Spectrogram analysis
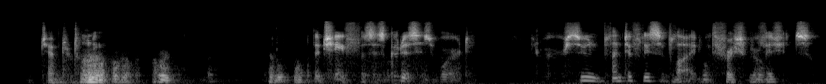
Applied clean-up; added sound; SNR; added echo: neural mask model DeepFilterNet 3.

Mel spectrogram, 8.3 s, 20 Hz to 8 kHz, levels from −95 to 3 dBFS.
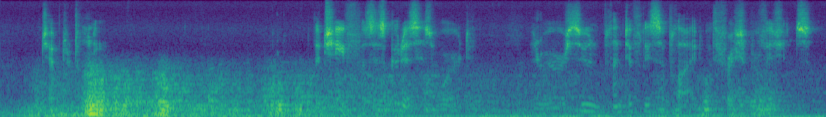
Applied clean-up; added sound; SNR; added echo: none; Thunder; -1 dB; reverberation time 0.2 s.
